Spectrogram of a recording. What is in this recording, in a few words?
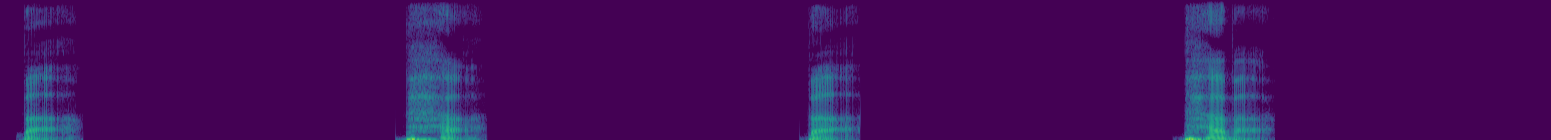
combination plosive, received pronunciation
